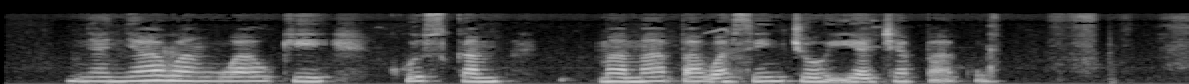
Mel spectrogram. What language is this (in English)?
Jauja Wanca Quechua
